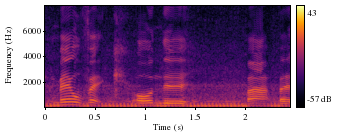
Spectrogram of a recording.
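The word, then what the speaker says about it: Melvich: about 30 miles, 40 miles it is, to Mel I think you pronounce it. It's written like Melvic on the map, but it's Melv.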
